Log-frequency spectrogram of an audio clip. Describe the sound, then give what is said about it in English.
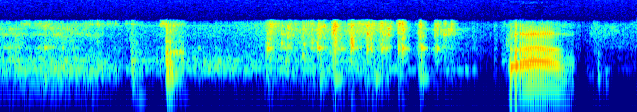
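A pet bird named Bob lets out one loud, harsh squawk, preceded by a stretch of soft clicking and tapping noises. “I look forward to that more than sitting here listening to Bob squawk.”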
